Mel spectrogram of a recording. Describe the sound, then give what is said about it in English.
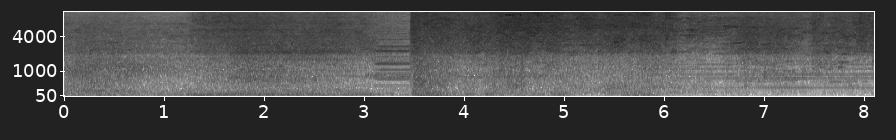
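Loud roaring traffic noise as a car races through city streets in Mexico City, chased by a pickup truck, then a sudden violent car crash midway through, followed by a sustained bright wash of shattering glass and debris while a steady tone drones on. “The car crash is the central event of Amores Perros.”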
